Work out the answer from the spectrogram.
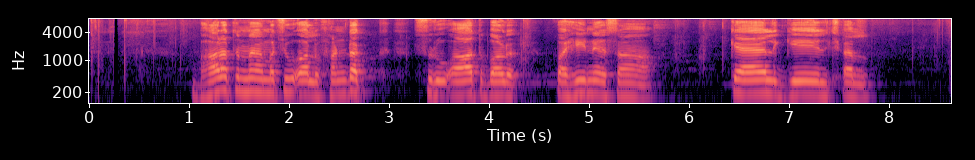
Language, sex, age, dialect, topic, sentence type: Maithili, male, 41-45, Bajjika, banking, statement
